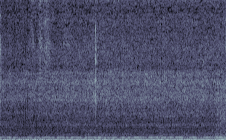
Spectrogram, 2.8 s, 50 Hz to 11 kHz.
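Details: 2014 BMW X5, not the six-cylinder, idling: deep steady low rumble with droning exhaust, louder than stock; owner says it runs very lean, code indicates bad oxygen sensor; cause of drone unconfirmed.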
